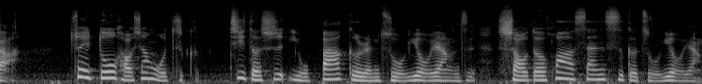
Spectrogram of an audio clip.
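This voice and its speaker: A woman's medium-pitched voice, fairly slow, with lively intonation. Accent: Korean. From Taiwan, Kaohsiung. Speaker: Korean language school owner and teacher. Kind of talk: casual chat.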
